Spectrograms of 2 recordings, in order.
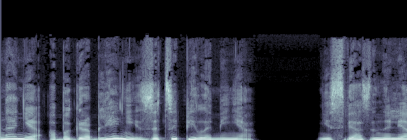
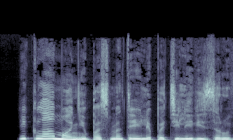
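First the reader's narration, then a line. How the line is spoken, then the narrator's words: Cheerful. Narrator (Russian): весело сказал Валерий Игнатьевич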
